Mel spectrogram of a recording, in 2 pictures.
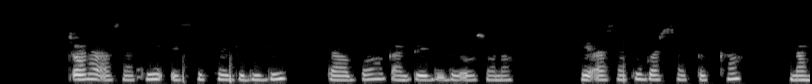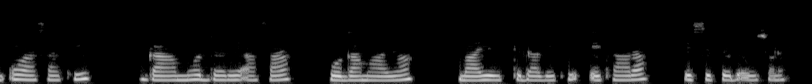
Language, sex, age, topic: Gamo, female, 25-35, government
